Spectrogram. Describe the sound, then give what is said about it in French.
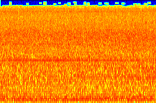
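Propeller aircraft in flight over countryside, a loud, steady, unbroken engine and propeller drone that stays even in level and pitch throughout, with no voices. “Au-dessus, vous entendez sans doute le bruit d'enfer que font les hélices.”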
